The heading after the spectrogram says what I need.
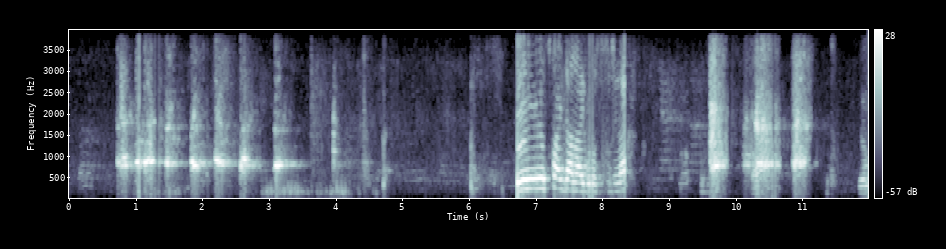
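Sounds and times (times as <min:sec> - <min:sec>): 
dog barking: 0:00.7 - 0:03.6, 0:09.6 - 0:11.3
dog whimpering and yipping: 0:00.8 - 0:03.5
speech: 0:06.8 - 0:08.3.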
